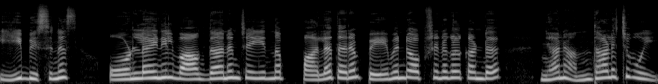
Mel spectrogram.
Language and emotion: Malayalam, surprised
